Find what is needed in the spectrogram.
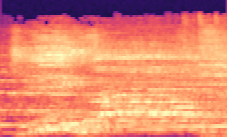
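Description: Gospel worship singing: voices sing held, sliding notes in a choir-like blend, led by a man singing into a microphone.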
